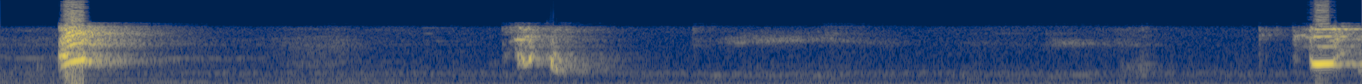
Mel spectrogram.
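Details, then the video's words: French Bulldog trying to bark, producing funny noises: three short hoarse yelps spread over four seconds, with faint squeaky whines in between. "French Bulldog makes funny noises"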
